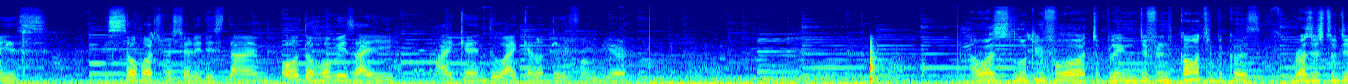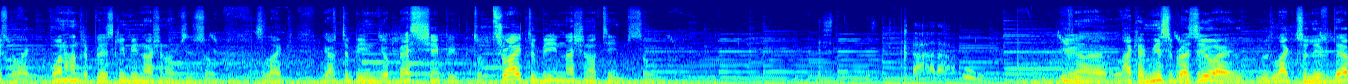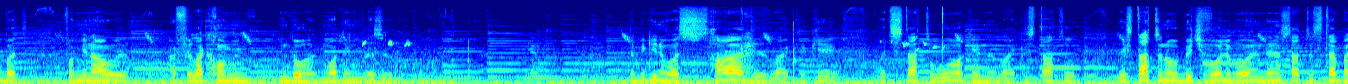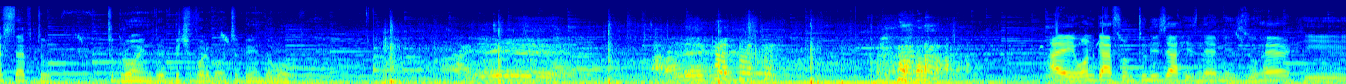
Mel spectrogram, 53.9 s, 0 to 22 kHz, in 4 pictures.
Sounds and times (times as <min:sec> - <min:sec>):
Music: 0:00.0 - 0:53.9
Outside, urban or manmade: 0:00.0 - 0:53.9.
